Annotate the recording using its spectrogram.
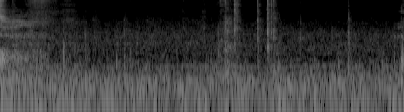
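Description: Near silence: room tone, with a few faint ticks a little past halfway.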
